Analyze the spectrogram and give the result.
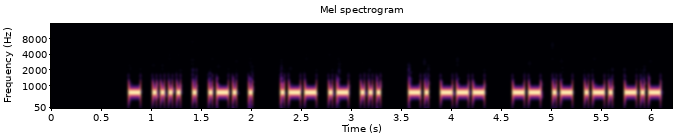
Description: Morse code, heard as a keyed tone, about 30 wpm, 700 Hz. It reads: THERE WAS NO MARK
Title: Sentences from Top 1000 Words - Review Part 1 - 30wpm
